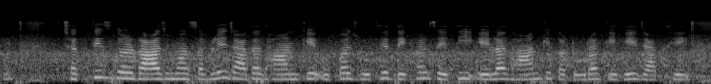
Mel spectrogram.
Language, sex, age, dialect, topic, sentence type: Chhattisgarhi, female, 18-24, Western/Budati/Khatahi, agriculture, statement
